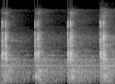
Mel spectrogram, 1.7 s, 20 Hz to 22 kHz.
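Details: Vevor diesel heater at its lowest setting, tube still warm at about 194: the fuel dosing pump ticks crisply and evenly about twice a second with nothing in between. Normal fuel pump ticking.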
